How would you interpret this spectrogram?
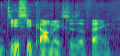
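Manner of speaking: ordinary talk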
